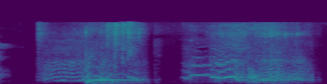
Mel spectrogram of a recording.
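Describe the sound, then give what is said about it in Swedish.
A chair creaks and squeaks in two drawn-out, wavering bursts, each about a second long, with a short pause between them and no talking. “Nej, och min stol som gnisslade något jävligt.”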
